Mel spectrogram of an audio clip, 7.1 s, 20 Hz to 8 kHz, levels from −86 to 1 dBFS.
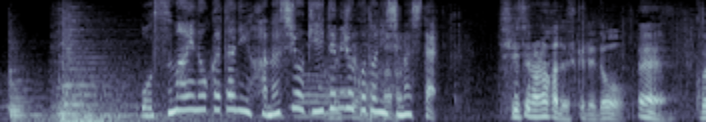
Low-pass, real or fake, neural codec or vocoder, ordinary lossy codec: none; real; none; none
